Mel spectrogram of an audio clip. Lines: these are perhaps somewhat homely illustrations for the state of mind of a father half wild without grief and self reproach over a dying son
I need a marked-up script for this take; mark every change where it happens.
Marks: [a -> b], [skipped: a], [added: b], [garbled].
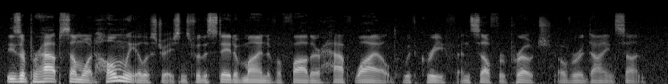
these are perhaps somewhat homely illustrations for the state of mind of a father half wild [without -> with] grief and self reproach over a dying son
